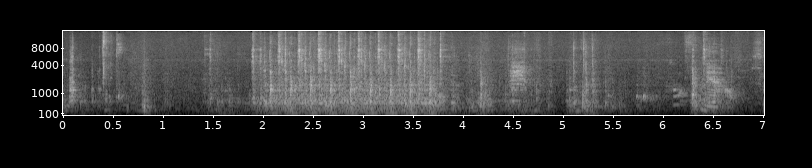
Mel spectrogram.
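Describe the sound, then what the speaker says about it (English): Sewing machine stitching along the inside of a fabric tube for a Christmas tote, a steady mechanical whirring that swells to a sustained run in the middle, with bursts of talk in between. "I'm just sewing inside of the tube"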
